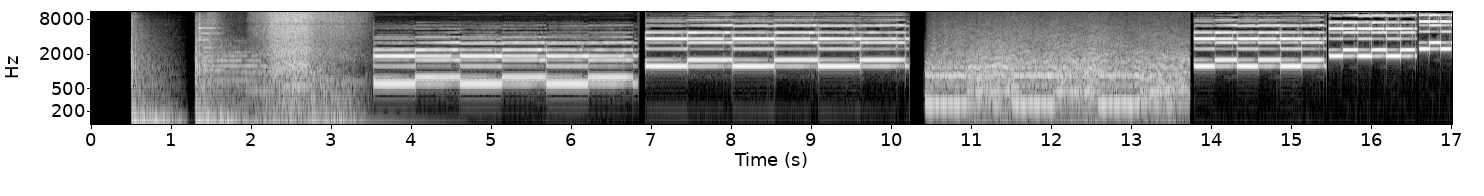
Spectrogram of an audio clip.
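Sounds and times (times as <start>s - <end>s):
higher-pitched two-tone siren: 3.5s - 15.8s
two-tone ambulance siren: 3.6s - 17.0s.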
